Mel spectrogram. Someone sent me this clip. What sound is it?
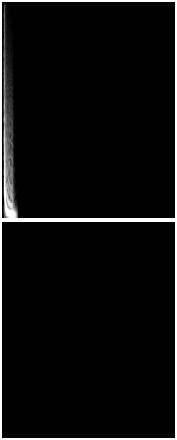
Kick sound made on Linux MultiMedia Studio (LMMS).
